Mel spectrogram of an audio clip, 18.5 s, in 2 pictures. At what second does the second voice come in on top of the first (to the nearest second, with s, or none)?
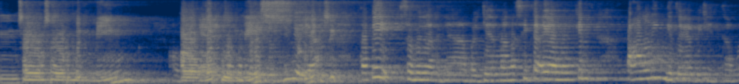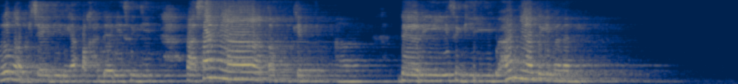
2 s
